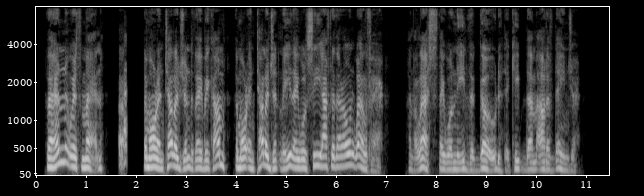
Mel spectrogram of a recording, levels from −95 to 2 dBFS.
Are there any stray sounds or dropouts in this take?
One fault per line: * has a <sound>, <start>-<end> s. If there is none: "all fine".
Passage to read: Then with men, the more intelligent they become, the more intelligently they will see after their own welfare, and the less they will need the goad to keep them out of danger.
* has a laugh, 1.6-1.8 s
